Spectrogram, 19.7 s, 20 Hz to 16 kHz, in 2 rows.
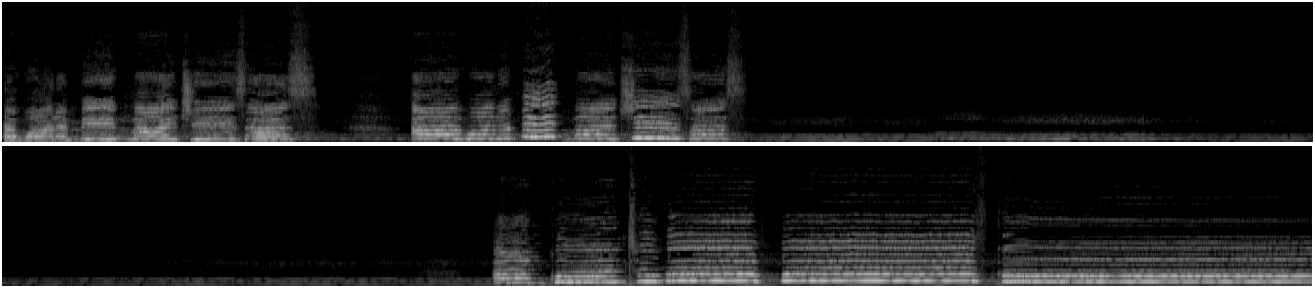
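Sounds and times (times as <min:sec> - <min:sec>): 
second soprano singing: 0:00.0 - 0:06.5, 0:13.3 - 0:19.6.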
